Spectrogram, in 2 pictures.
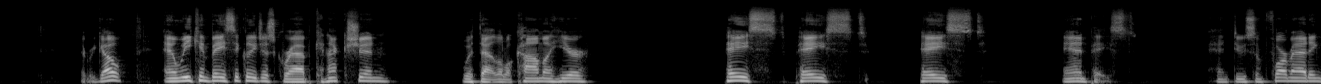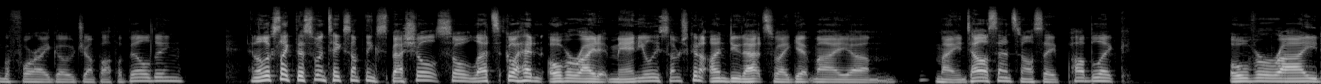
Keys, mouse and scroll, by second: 3.0 click, 3.2 ctrl+c, 5.8 click, 6.1 ctrl+c, 6.7 click, 6.9 ctrl+v, 7.5 click, 7.6 ctrl+v, 7.8-8.7 scroll down 2, 8.7 click, 8.7-10.3 scroll, 8.8 ctrl+v, 10.3 click, 10.4 ctrl+v, 11.7 click, 12.1 click, 12.7 click, 13.6 click, 13.9-14.9 scroll, 15.4 Tab, 15.4 click, 16.6 click, 16.8 click, 17.8 click, 18.2 click, 18.7 BackSpace, 19.3 click, 19.7 click, 20.7 Return, 20.9 Return, 22.9-26.4 typing, 23.9 Tab.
